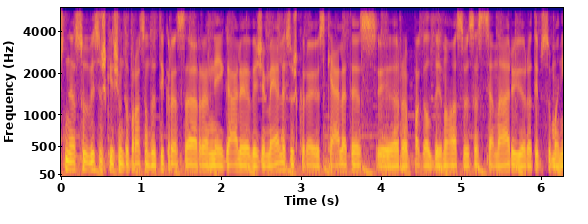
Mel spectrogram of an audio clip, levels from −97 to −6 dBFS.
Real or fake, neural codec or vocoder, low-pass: real; none; 5.4 kHz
